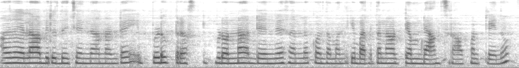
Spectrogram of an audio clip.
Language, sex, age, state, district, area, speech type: Telugu, female, 18-30, Andhra Pradesh, Visakhapatnam, urban, spontaneous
